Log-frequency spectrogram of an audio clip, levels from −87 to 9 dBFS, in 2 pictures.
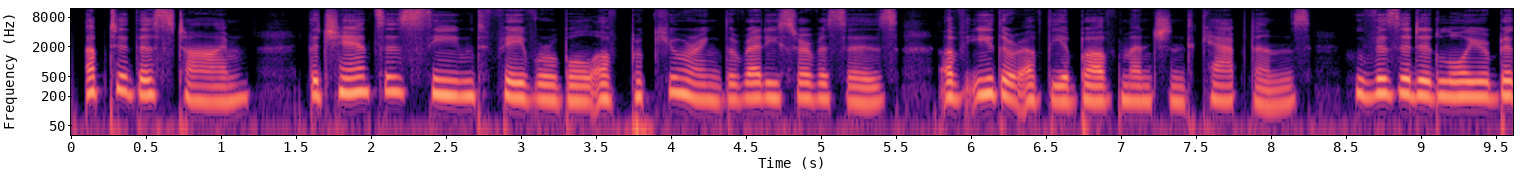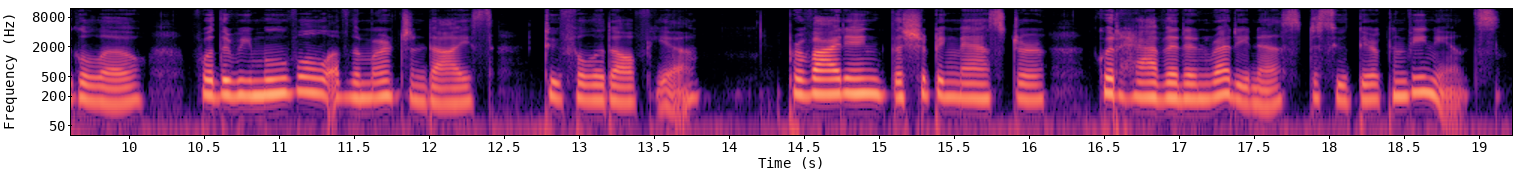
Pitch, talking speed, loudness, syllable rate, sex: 185 Hz, 140 wpm, -19 LUFS, 5.1 syllables/s, female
